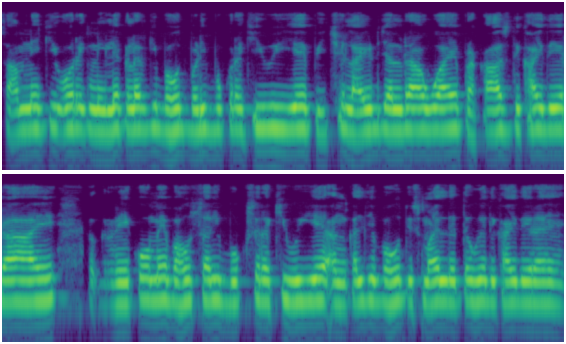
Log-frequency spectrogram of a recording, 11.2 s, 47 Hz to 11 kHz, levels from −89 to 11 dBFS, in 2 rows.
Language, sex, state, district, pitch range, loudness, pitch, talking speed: Hindi, male, Bihar, Jahanabad, 170-180 Hz, -14 LUFS, 175 Hz, 225 wpm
